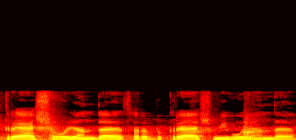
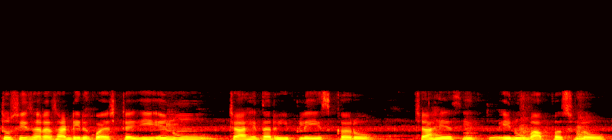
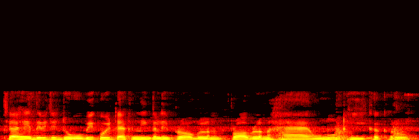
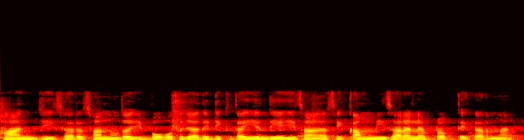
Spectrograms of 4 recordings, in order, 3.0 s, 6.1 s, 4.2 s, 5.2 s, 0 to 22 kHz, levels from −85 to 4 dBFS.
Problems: constant background noise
